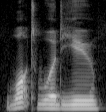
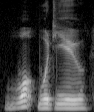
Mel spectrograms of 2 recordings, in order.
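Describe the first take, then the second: No difference in how they are said.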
